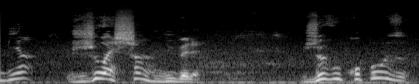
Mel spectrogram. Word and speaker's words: Joachim: siècle auteur notamment des regrets et oui on prononce bien jo h1 du bellay je vous propose aujourd'hui une dictée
